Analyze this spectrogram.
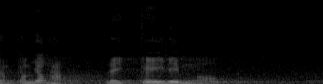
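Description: A man chants through a microphone in an echoing hall.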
